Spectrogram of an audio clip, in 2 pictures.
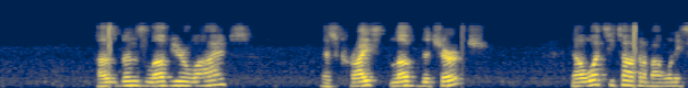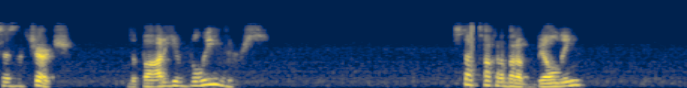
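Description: A middle-aged man speaks calmly and closely into a microphone, in short bursts with pauses.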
